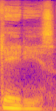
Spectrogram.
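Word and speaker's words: ATEEZ: I'm saying is said but together is it pronounced 123 said ATS gamerslich said 80s right is it is saying it it's like 80s just like the AI said narica love 123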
